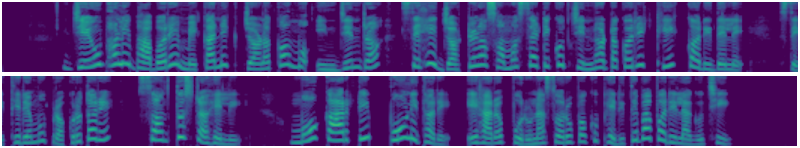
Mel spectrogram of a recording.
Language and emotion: Odia, happy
